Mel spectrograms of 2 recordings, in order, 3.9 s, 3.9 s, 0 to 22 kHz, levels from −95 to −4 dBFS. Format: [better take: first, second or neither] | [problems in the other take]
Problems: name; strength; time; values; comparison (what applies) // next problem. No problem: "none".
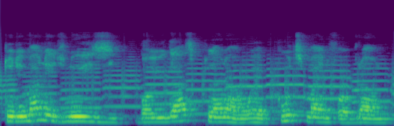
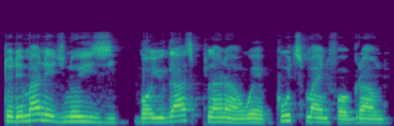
second | background sound (Trumpet); 13 dB below the speech // room echo; dies away in 0.3 s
